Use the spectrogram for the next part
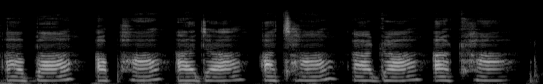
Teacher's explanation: So for all of these, we can see there's a gap in between the two ah sounds. So in between aba, there's that little gap there. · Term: stop sounds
